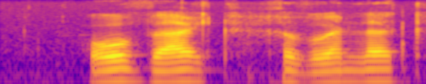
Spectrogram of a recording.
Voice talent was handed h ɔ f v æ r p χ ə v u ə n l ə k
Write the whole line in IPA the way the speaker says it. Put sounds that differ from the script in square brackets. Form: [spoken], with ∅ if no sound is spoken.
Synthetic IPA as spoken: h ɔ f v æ r [k] χ ə v u ə n l ə k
